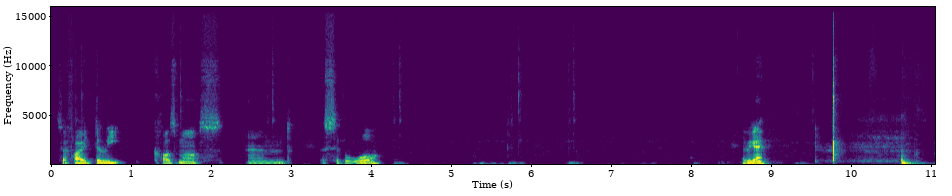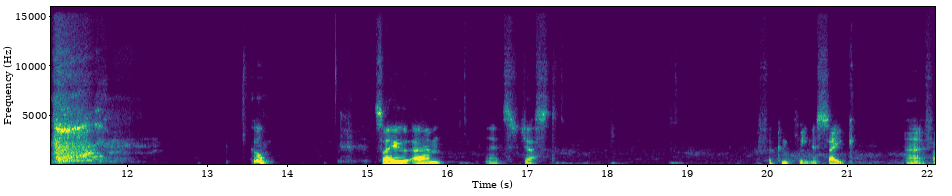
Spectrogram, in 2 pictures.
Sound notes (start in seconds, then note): 9.9 palms clasps; 11.0 sighs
